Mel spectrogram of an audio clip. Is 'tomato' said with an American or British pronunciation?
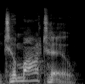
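British. It is said with a British pronunciation. "you say tomato"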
